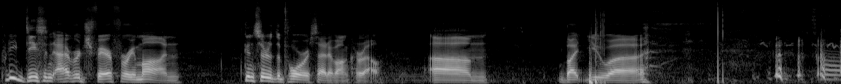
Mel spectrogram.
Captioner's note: laughs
